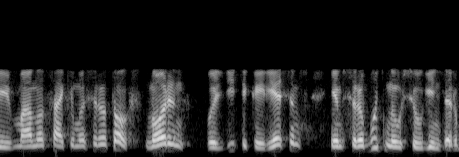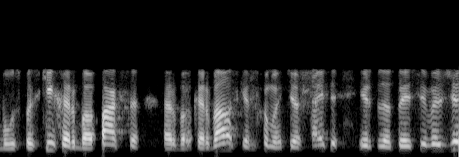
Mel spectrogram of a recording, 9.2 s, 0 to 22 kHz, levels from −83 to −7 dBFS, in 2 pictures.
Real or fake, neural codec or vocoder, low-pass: real; none; 3.6 kHz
